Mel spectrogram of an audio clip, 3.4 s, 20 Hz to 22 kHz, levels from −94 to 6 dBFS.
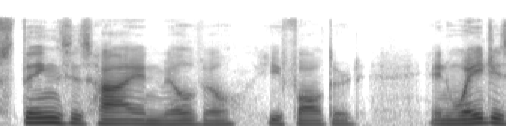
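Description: Nothing in this short bit of speech stands out as a technical fault; it runs along without any glitch, dropout or hiccup catching the ear.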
